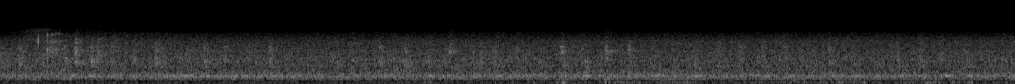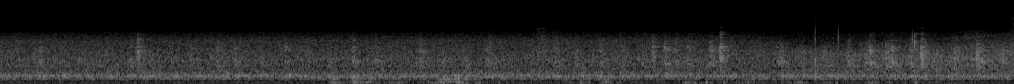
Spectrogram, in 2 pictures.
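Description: A steady background hum and hiss with faint, scattered ticks.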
